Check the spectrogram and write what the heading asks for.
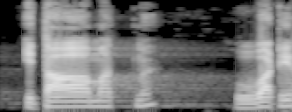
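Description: A Buddhist monk's voice intoning a drawn-out, chant-like phrase in the sing-song style of a sermon; it breaks into a short pause, and speech resumes near the end.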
